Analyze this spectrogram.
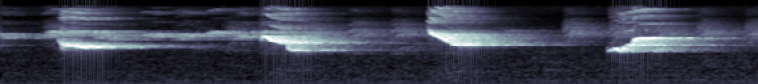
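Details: Red-cowled cardinal giving its long song: loud clear whistled phrases, each starting high and sliding down or stepping up, about one phrase per second, four phrases with short gaps, no other sounds.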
